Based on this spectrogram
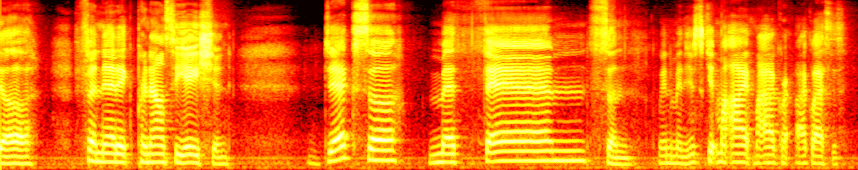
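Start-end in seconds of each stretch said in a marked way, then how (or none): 3.2-6.3 Dexamethasone drawn out syllable by syllable, very slow; said slowly. Shown as a demonstration. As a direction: spell out Dexamethasone slowly, each syllable stretched. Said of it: "I'm gonna try to say it slow".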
